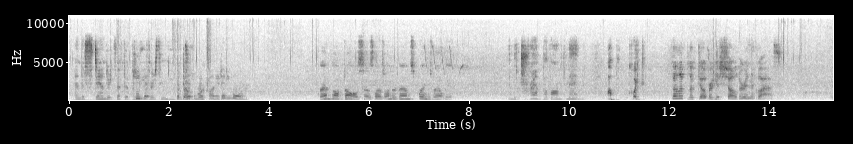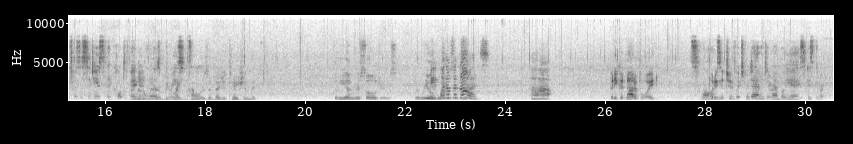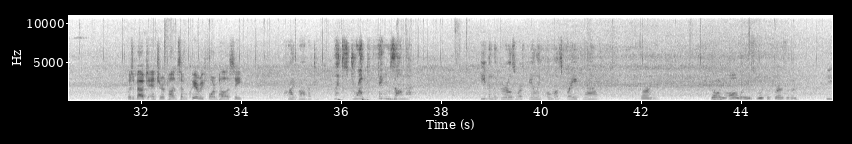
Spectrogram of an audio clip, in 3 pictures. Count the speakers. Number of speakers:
10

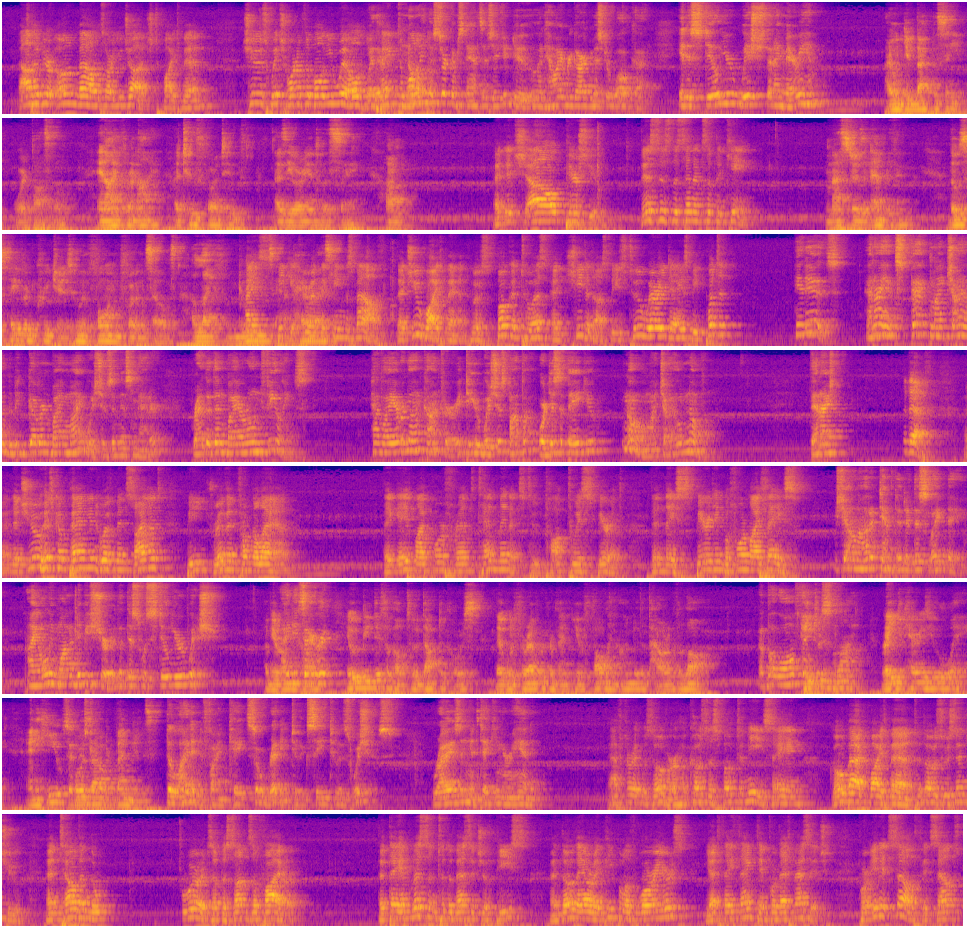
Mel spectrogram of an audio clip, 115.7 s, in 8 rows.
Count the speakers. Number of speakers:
3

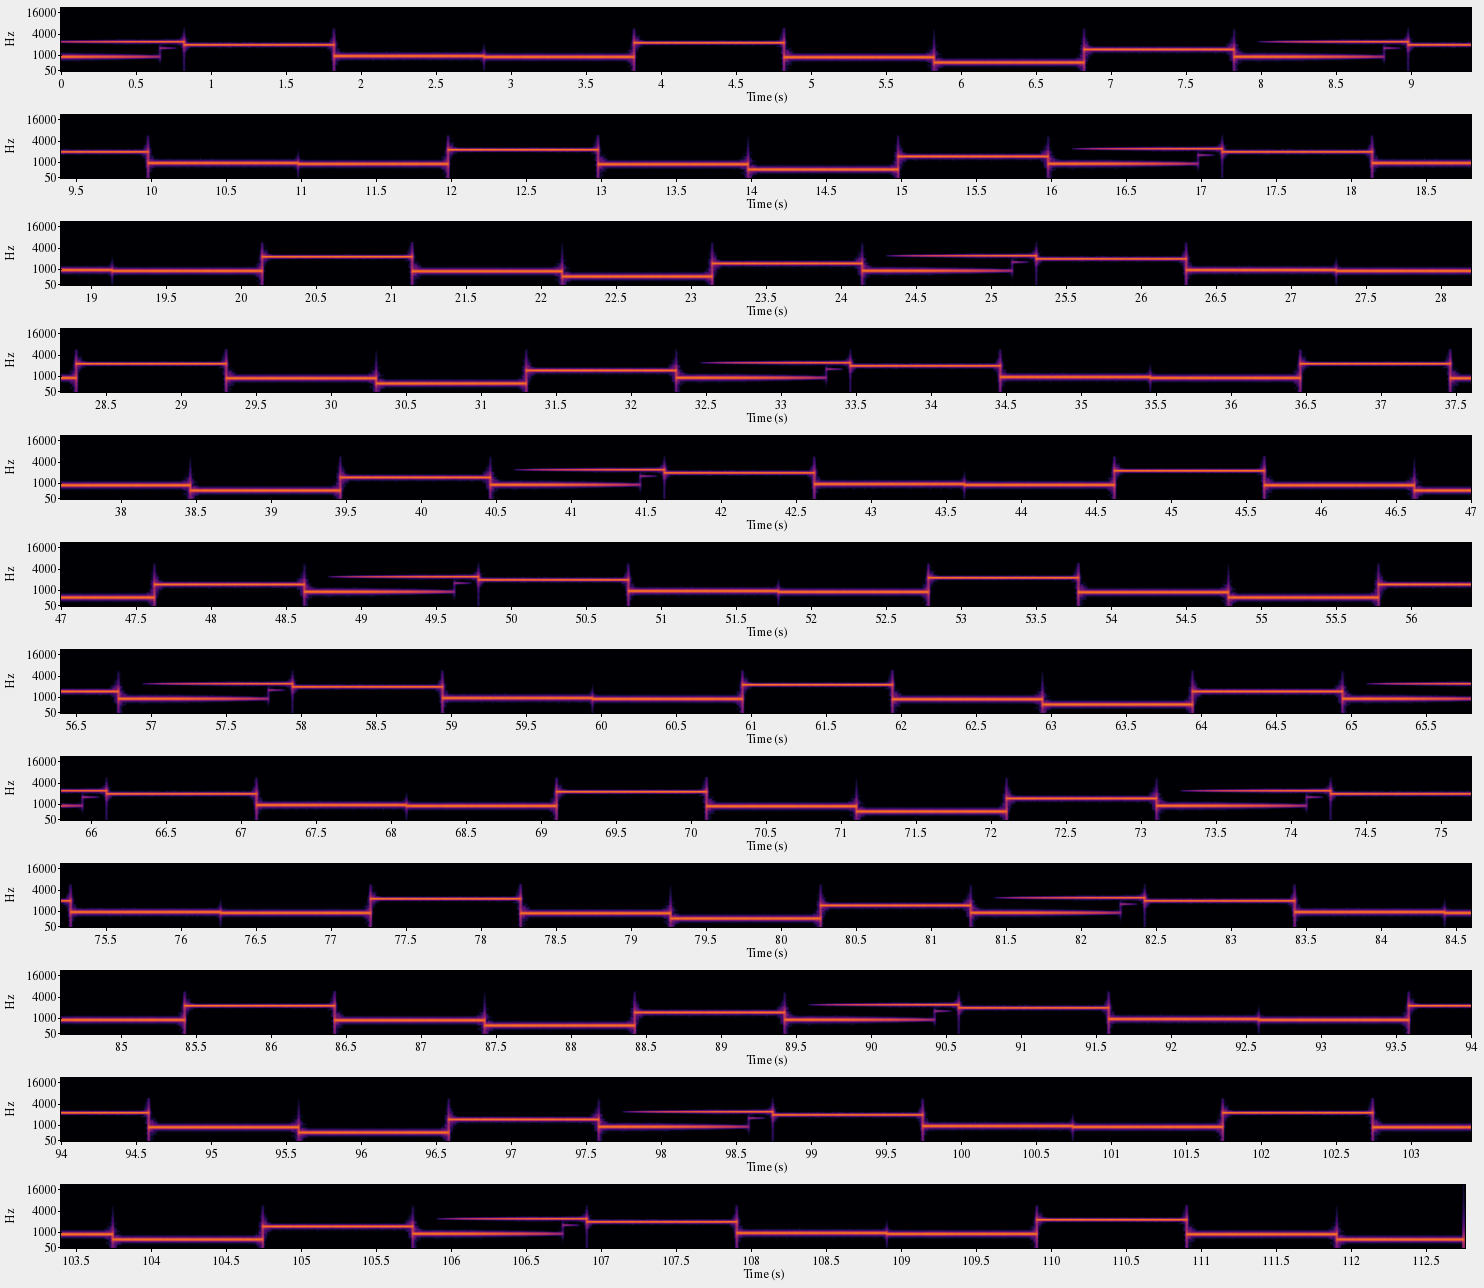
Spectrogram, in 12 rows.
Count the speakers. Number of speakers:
0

